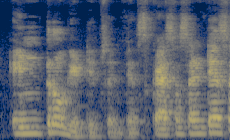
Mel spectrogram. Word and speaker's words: interrogative: लिखा हुआ है, INTERROGATIV, इंट्रोगेटिव सेंटेंस। कुछ बच्चा इसको इंट्रागेटिव पढ़ देते ना, इंट्रा नहीं है मेरे भाई, अगर आप प्रोनाउंसिएशन गलत करोगे तब तो गड़बड़ है। ये इंट्रागेटिव नहीं है, ये इंट्रोगेटिव है।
